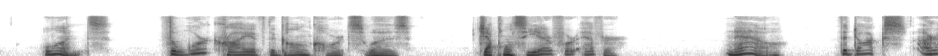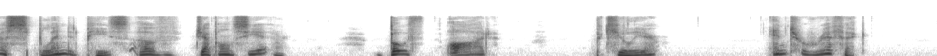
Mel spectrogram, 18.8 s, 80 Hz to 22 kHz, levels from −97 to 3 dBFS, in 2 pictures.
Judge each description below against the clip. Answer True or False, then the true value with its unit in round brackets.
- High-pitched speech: False (160 Hz)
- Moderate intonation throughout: False (6.1 semitones)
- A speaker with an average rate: False (80 wpm)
